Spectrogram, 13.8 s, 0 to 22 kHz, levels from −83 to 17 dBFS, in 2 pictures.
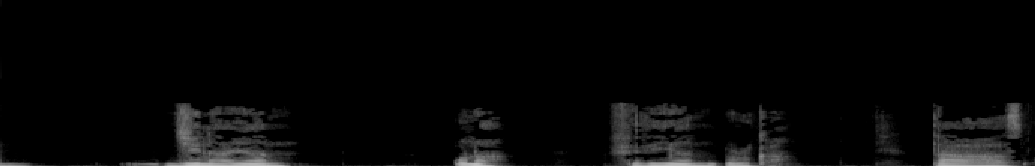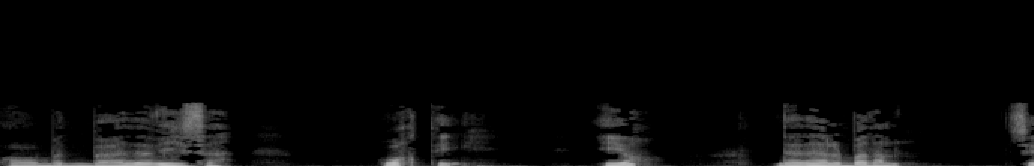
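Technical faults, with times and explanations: Throughout, MP3 compression: the speech has nothing above about 8.3 kHz and a plainly audible watery, swirling texture, likely from MP3 encoding at a low bitrate, which fits roughly 32 kbps. Short of bits, the encoder cut the treble at a fixed point and dropped weak frequency lines that flicker on and off between frames. That flickering, not just the missing top end, separates it from a plain low-pass filter, which would sound dull but steady.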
